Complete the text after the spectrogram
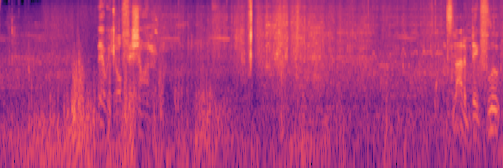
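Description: Small waves lap against a kayak's hull.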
